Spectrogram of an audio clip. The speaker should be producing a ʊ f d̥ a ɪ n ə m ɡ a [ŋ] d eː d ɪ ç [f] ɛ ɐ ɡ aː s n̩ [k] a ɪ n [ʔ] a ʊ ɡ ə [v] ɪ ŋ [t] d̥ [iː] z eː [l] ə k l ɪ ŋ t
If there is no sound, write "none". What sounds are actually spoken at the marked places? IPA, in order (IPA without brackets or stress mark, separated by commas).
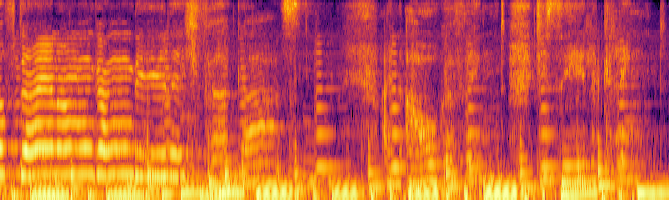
ŋ, f, ʔ, ʔ, v, t, iː, l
